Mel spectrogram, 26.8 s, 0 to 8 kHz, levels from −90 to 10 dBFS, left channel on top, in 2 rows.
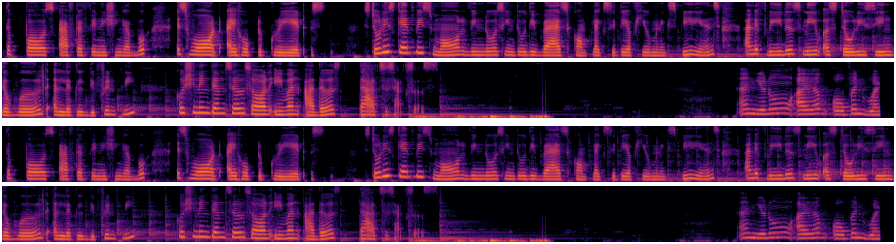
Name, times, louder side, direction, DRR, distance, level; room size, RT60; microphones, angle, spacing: voice 1, 0.0-4.8 5.5-15.4 16.0-18.4 18.7-19.5, left 3 dB, 35° left, 0.4 m, -26 dB
sound 1, 7.4-21.6, equal, 50° right, 5.0 m, -50 dB
voice 2, 24.4-26.5, left 3 dB, 75° left, 0.6 m, -31 dB
head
